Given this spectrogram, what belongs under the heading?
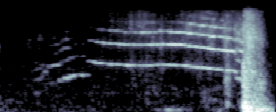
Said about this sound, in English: Pardon me, I think a door closed.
